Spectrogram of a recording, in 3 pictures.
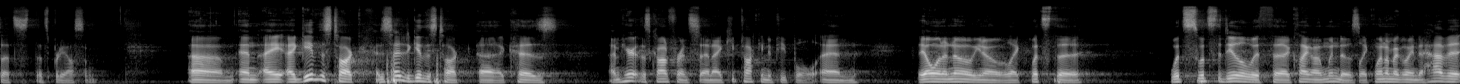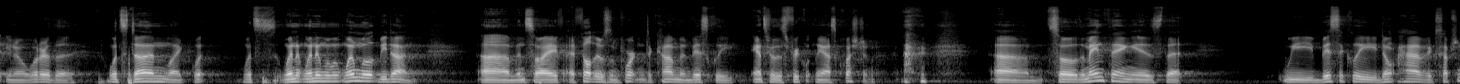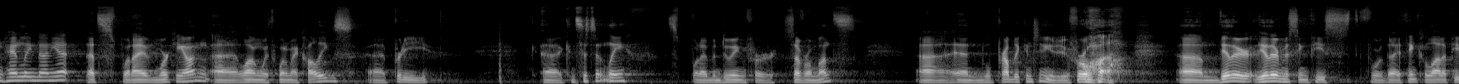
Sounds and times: Speech: 0.0s - 1.0s, 1.9s - 8.6s, 9.2s - 11.0s, 11.7s - 23.4s, 24.5s - 26.5s, 27.4s - 33.6s, 34.6s - 37.8s, 38.4s - 43.7s.

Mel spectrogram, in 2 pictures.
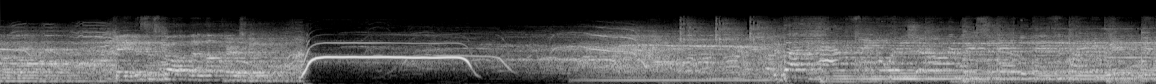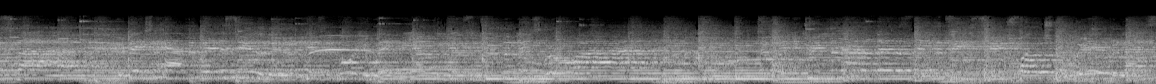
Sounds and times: Music: 5.7s - 23.1s.

